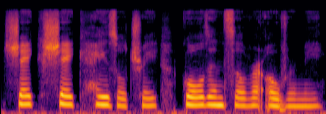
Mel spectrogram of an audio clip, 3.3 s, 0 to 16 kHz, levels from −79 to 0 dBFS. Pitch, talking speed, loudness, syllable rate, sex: 205 Hz, 165 wpm, -17 LUFS, 4.8 syllables/s, female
